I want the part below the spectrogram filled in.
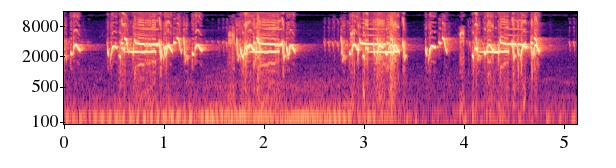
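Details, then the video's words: Noisy prinia lure call: four loud clusters of sharp, high chirps and buzzy twitters, each under a second long, about a second apart, with a low hum between them. "SUARA PIKAT BURUNG PRINJAK ATAS RIBUT"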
